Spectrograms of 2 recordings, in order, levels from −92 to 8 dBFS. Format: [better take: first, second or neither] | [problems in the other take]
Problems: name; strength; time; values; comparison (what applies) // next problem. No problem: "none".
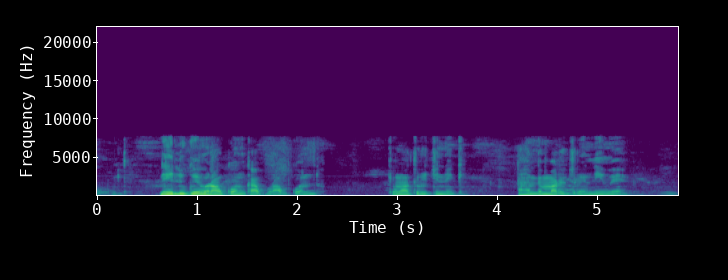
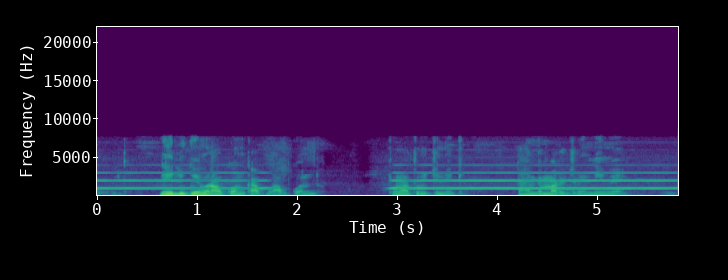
first | background sound (Wind instrument, woodwind instrument); 4 dB below the speech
